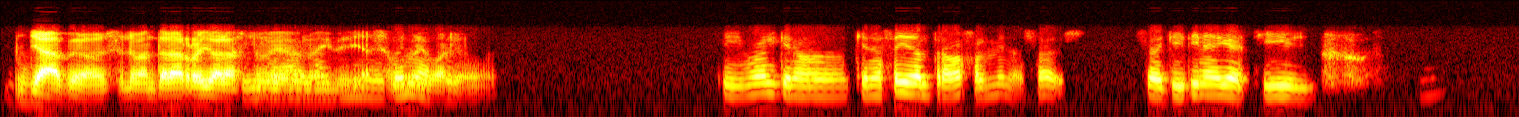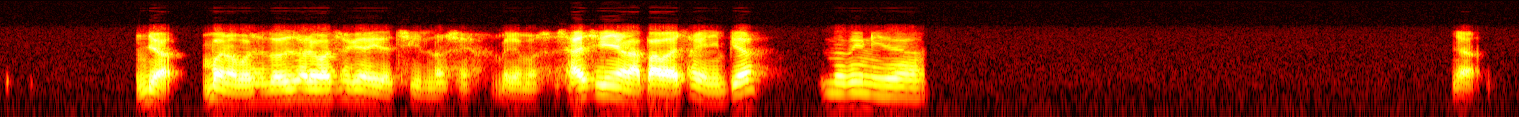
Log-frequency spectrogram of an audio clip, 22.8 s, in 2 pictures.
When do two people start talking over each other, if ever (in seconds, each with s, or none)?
1.7 s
